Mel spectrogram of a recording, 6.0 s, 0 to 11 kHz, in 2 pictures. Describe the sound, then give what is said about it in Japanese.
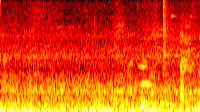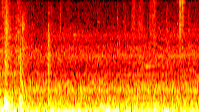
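Steady low rumble of a moving train in Japan, running on schedule about 6 a.m. on 2 January, some three minutes before Ofuna on the way to Yokohama and Tokyo, with a few sharper clacks of wheels over rail joints around the middle and faint muffled voices underneath. “列車時刻通りに運転をしております。”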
